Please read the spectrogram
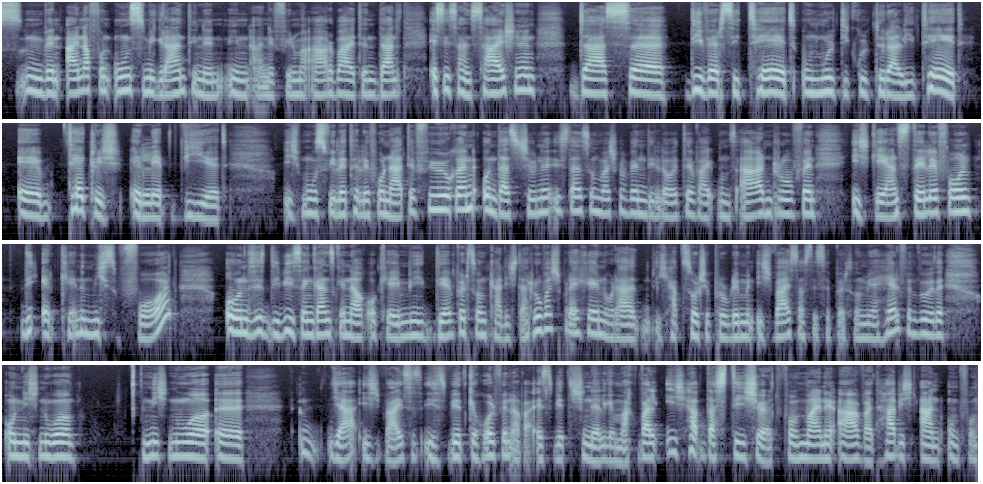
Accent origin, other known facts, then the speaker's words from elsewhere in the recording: Colombia; German is a second language; now in Germany; Ich komme aus Lateinamerika und man hat dieses gewisse Temperament, diesen gewissen Charakter.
